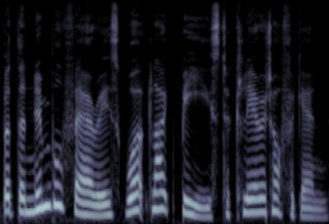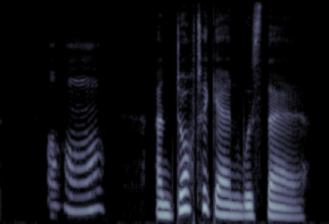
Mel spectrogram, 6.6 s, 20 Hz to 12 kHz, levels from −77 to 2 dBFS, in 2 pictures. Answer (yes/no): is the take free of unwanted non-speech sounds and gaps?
no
